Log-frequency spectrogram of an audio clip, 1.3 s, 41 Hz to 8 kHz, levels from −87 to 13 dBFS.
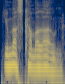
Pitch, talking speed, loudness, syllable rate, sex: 110 Hz, 185 wpm, -14 LUFS, 5.0 syllables/s, male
